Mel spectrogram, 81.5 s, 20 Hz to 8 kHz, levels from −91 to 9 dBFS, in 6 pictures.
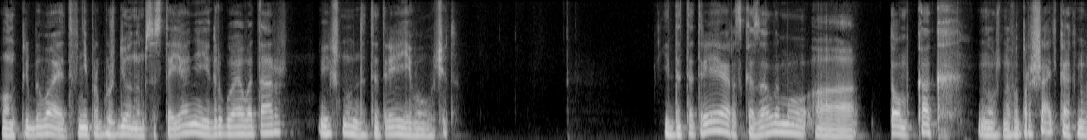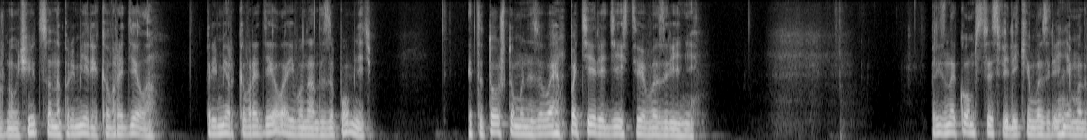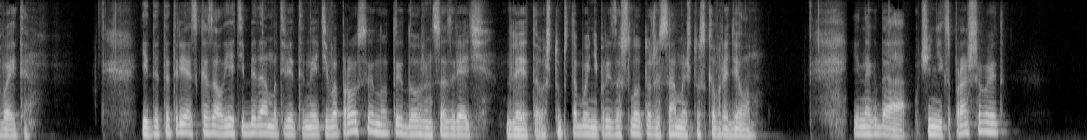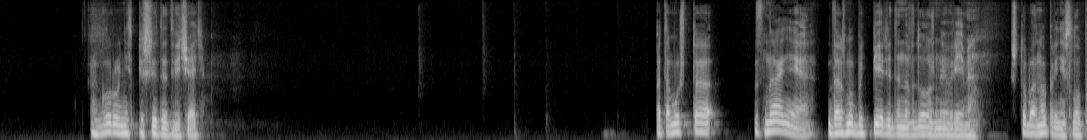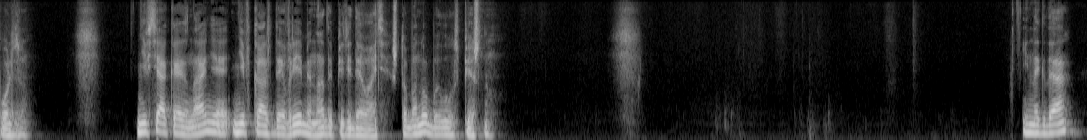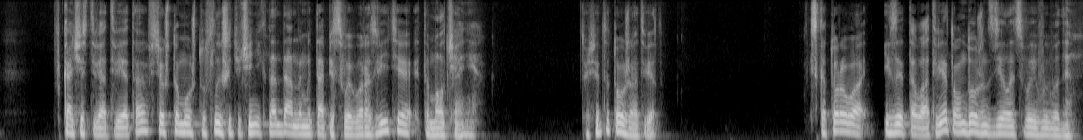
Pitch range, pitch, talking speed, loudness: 100-125 Hz, 110 Hz, 100 wpm, -18 LUFS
